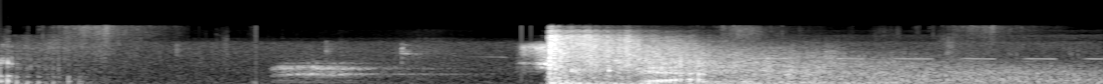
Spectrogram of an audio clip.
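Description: A single loud hunting-rifle shot in The Hunter cracks out midway, followed by a long rolling echo that fades slowly across an open landscape.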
